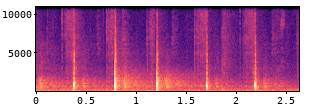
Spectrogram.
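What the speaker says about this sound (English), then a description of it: "a little bit of red onion goes lovely in there. So I'm just going to cut that in half just through the middle." A knife chops through a peeled red onion halved through the middle on a board: five crisp, evenly spaced cuts, close and fairly quiet, with no talking.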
